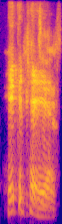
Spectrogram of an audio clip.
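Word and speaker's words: Hiketeia: was that, and I know I'm going to pronounce this wrong, the Wonder Woman Hi- The Hikidia. Hikatea.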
